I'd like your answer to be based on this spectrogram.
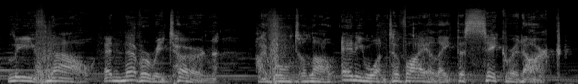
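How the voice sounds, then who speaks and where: A cold, proud hedgehog hero from a video game, speaking in short, solemn declarations. Game music plays clearly underneath. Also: male voice, medium pitch, very animated, unhurried.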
